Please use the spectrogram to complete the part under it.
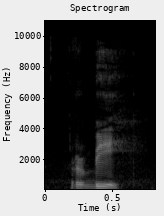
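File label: "rbi", San Lucas Quiaviní Zapotec; sits down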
